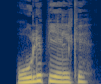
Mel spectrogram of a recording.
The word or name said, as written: rullebjælke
